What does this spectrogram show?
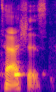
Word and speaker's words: Tash: are my thoughts not tash's she says you're right about the pronunciation of my name at the end Steve it's pronounced like ash but with a t Tash my name is Natasha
